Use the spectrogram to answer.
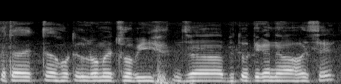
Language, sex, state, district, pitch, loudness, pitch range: Bengali, male, Tripura, West Tripura, 175 Hz, -12 LUFS, 170-180 Hz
